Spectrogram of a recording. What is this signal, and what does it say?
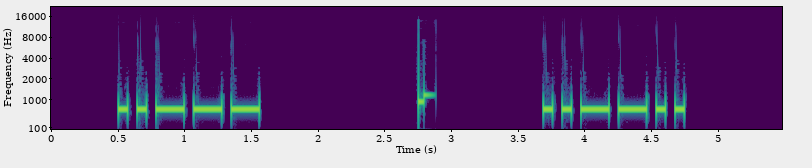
Morse code, heard as a keyed tone, about 17 wpm, 700 Hz. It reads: 2 ?
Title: Single Character (Letter:Number:Punctuation:Prosign) Alt 17wpm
